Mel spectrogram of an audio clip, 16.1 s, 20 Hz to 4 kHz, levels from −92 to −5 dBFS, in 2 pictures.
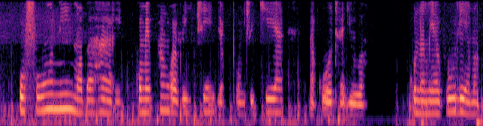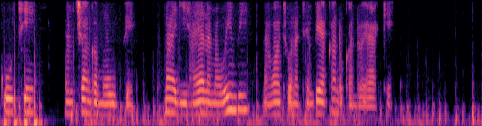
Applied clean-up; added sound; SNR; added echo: none; Computer keyboard; 12 dB; none.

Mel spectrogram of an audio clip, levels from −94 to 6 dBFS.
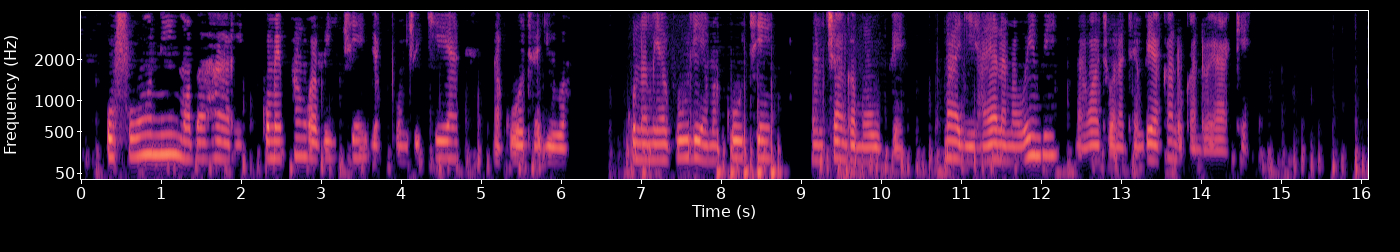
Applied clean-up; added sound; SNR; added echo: classical method Wiener filter.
